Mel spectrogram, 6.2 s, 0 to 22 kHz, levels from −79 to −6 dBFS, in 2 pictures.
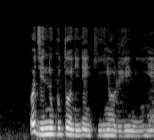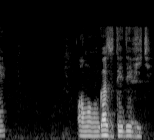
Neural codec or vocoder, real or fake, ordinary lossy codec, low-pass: vocoder, 22.05 kHz, 80 mel bands, Vocos; fake; none; 9.9 kHz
